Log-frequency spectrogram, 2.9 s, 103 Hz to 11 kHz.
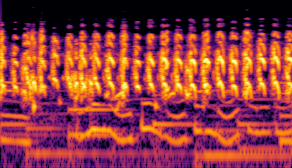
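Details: Whimbrel calls recorded for the 2020 migration season, in October: rapid rippling whistled notes repeated about seven times a second in a steady even series, over a low sustained musical drone.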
